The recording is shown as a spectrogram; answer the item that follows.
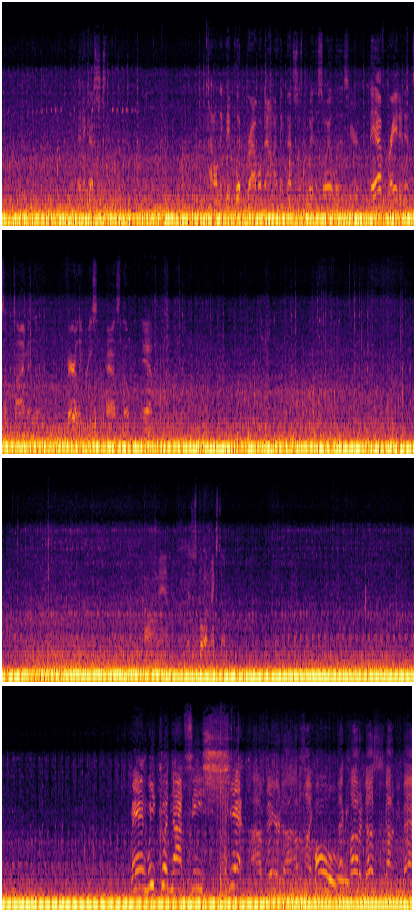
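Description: Heavy, continuous low rumble of a roofless Lincoln under way: engine, road and wind noise on the open car's microphone. A little past halfway it settles into a smoother, steadier drone.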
